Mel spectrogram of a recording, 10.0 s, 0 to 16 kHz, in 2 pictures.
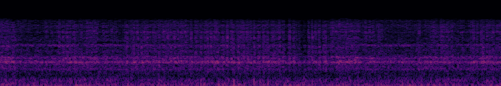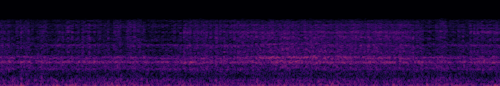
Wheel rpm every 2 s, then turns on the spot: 170, 160, 160, 160, 160.
none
